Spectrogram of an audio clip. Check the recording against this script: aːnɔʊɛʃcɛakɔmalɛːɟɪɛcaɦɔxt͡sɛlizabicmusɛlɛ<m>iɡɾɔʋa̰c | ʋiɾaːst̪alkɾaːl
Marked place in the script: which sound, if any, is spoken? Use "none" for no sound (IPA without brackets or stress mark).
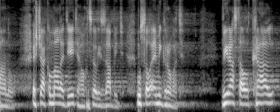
m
